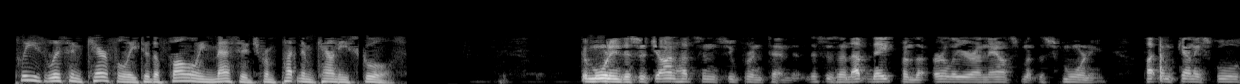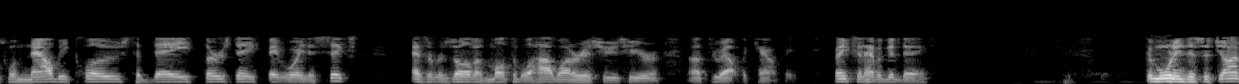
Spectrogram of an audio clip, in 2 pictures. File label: Voicemail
